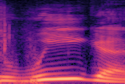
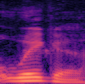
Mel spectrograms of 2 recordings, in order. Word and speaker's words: Uyghur: It's Uyghur, not Wigger, though.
